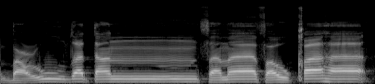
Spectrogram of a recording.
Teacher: اس کو ہم نون میں جو آواز آ رہی تھی تن، یا آخر پہ جو نون کی آواز ہے، اس کو ہم غنہ میں بدل کے پڑھیں گے اور لمبا کر کے پڑھیں گے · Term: اخفا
